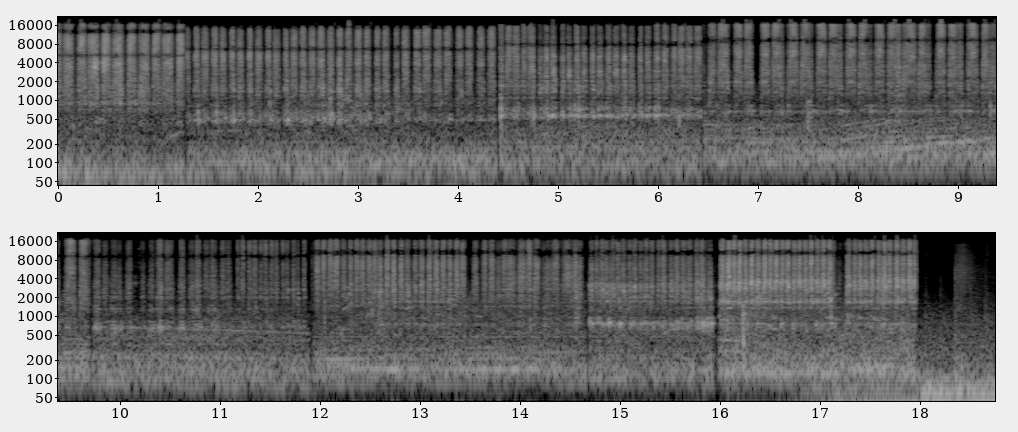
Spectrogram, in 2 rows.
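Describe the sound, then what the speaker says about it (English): Continuous buzzing rasp of an electric sander with 180-grit sandpaper working a 3D-printed plastic helmet, its pitch and pressure shifting as it moves, with brief pauses and no talking. "I used my electric sander with 180 grit sandpaper to get rid of those layer lines"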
